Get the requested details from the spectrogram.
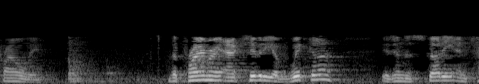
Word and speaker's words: Wicca: Wicca, whose double C is pronounced in Old English as a soft CH, a CH, so thus Wicca, is the origin of the modern English word witch.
